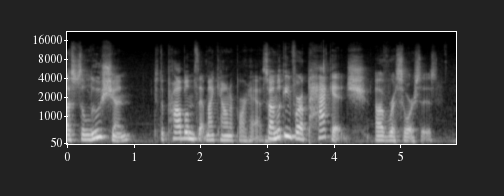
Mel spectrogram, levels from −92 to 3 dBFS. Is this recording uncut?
no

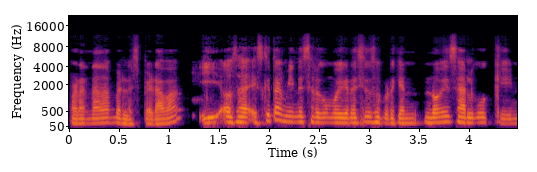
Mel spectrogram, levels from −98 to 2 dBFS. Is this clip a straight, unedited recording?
yes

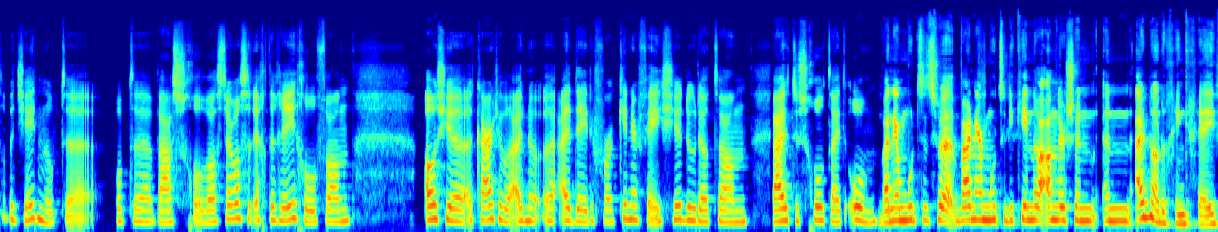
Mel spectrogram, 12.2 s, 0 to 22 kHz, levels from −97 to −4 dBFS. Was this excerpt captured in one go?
no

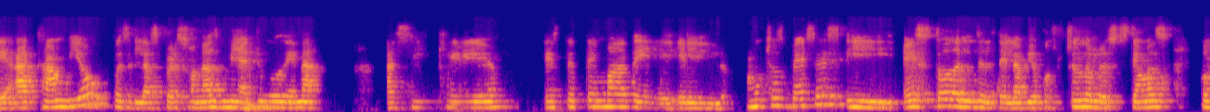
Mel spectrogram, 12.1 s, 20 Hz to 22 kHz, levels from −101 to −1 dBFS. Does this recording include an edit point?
yes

